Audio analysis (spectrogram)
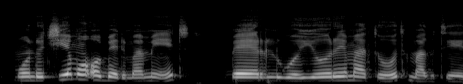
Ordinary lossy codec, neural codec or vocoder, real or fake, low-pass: none; none; real; 19.8 kHz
